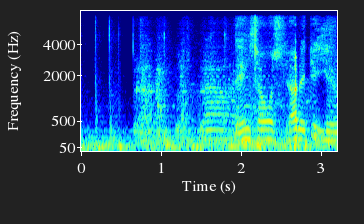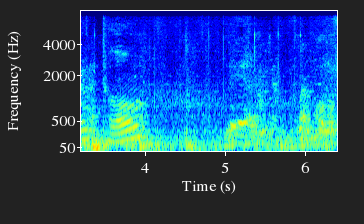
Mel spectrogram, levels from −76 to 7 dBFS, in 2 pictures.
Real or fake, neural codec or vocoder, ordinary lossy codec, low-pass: fake; codec, 24 kHz, 0.9 kbps, WavTokenizer, medium speech release version 1; none; 7.2 kHz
